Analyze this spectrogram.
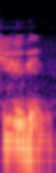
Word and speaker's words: Huginn: Pronounced Huginn. Yeah, Huginn's Claw. If you want to be really Norse about it, it's Huginn.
